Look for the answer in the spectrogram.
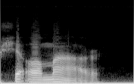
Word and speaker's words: Sheomar: Baruch Sheomar, the stress is on the Mem.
